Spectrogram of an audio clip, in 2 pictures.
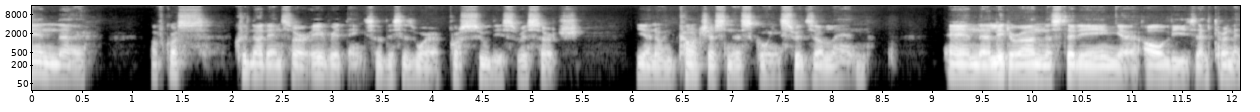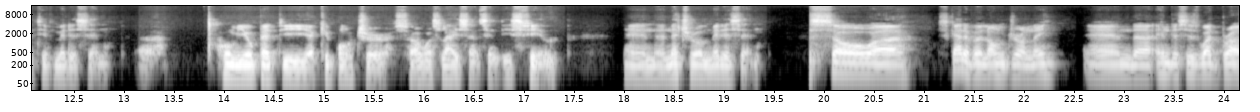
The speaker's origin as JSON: {"language": "English", "area": "La Beauce", "region": "Quebec", "country": "Canada", "tie": "born or raised there", "said": "I grew up in La Beauce, Quebec, Canada"}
